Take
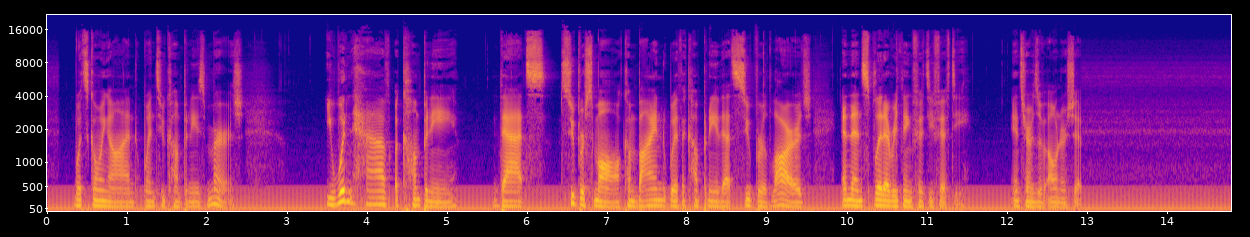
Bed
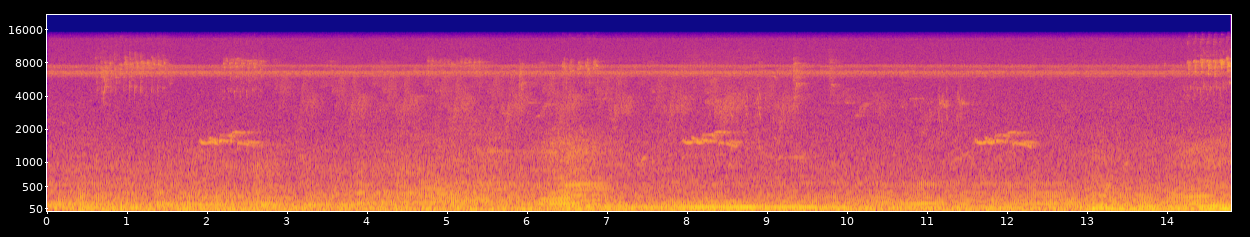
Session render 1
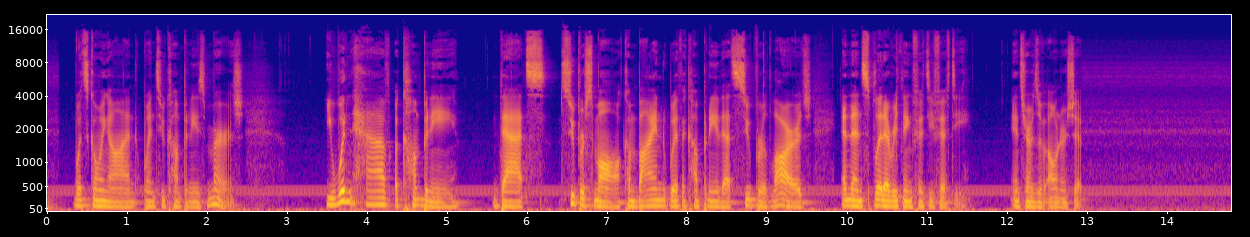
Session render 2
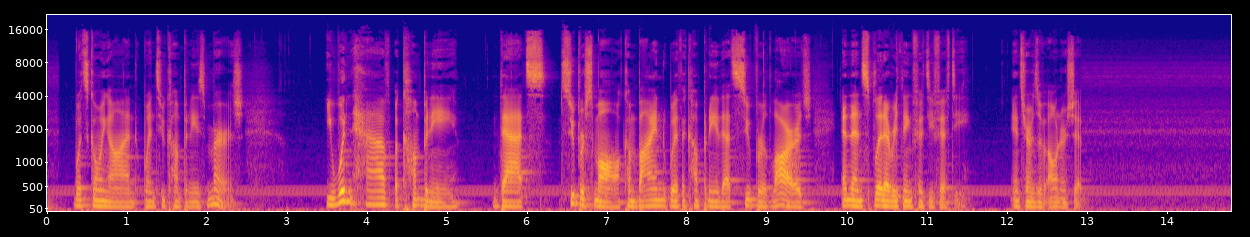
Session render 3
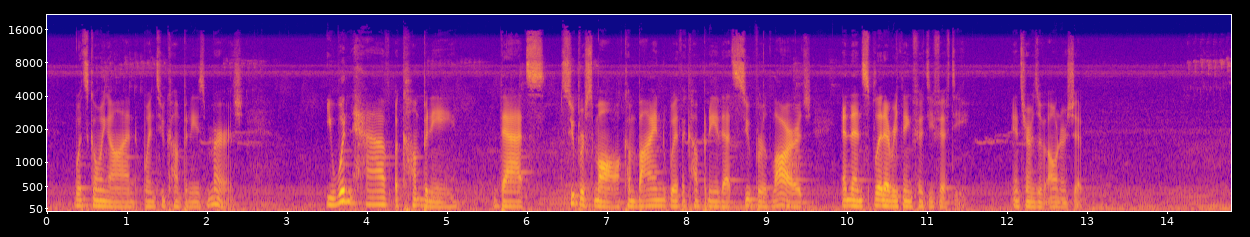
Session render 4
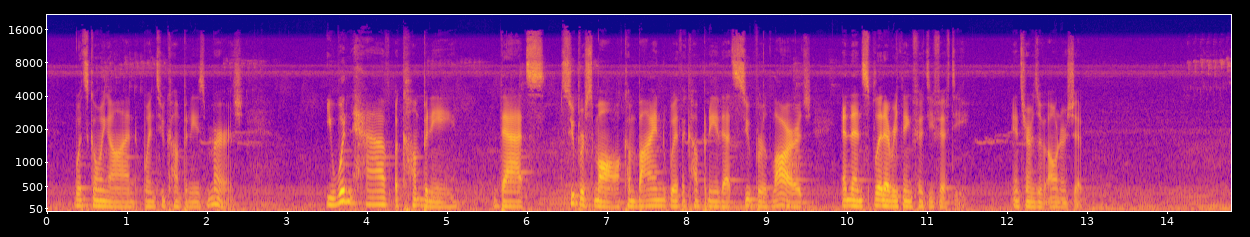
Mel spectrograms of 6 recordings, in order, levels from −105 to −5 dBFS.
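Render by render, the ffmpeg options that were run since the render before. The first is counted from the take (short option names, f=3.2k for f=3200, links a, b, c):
-af "bandreject=f=60:t=h:w=4,bandreject=f=120:t=h:w=4,bandreject=f=180:t=h:w=4,bandreject=f=240:t=h:w=4,bandreject=f=300:t=h:w=4"
-af "lowshelf=f=390:g=-4.5,bandreject=f=159.1:t=h:w=4,bandreject=f=318.2:t=h:w=4,bandreject=f=477.3:t=h:w=4,bandreject=f=636.4:t=h:w=4,bandreject=f=795.5:t=h:w=4,bandreject=f=954.6:t=h:w=4,bandreject=f=1.1137k:t=h:w=4,bandreject=f=1.2728k:t=h:w=4"
-filter_complex "[1:a]volume=-22.5dB[a];[0:a][a]amix=inputs=2:normalize=0"
-af "volume=4dB,alimiter=limit=-2dB:level=0:latency=1"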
